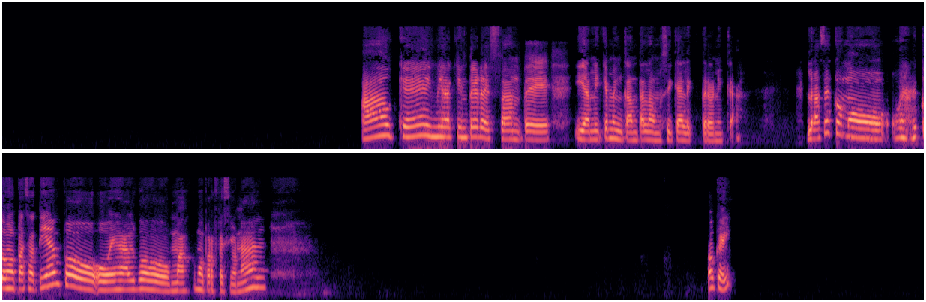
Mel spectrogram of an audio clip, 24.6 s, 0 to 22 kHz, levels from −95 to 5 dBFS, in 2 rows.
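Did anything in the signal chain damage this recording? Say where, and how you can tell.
Yes. A call bitrate drop hits the codec from 5.42 to 7.65 s. The speech turns rough and muffled. The top end stops at 8 kHz instead of 20 kHz, worst for 1.95 s. That fits a fall from 32 to 10 kbps.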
